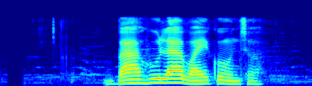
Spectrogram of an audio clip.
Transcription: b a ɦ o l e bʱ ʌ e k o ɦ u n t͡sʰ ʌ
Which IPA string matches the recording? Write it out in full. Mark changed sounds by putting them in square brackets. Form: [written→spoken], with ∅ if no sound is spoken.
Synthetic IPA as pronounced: b a ɦ [o→u] l [e→a] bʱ ʌ e k o ɦ u n t͡sʰ ʌ

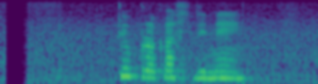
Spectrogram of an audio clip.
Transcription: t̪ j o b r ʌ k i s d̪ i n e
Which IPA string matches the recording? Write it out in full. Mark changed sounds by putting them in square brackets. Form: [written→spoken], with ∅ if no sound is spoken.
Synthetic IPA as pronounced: t̪ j o [b→p] r ʌ k [i→a] s d̪ i n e

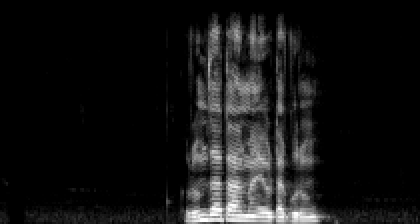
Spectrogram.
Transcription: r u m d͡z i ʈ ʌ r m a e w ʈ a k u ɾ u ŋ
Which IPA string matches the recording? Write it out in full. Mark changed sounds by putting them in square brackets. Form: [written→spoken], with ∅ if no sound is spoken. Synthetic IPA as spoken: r u m d͡z [i→a] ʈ [ʌ→a] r m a e w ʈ a [k→ɡ] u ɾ u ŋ

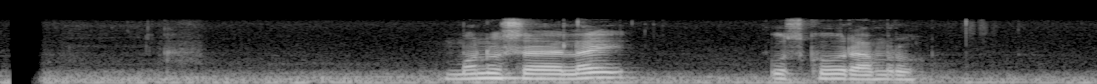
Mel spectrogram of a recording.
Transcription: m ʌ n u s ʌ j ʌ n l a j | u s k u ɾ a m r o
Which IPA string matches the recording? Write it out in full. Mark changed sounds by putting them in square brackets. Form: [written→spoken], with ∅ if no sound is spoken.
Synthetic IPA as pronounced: m ʌ n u s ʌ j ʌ [n→∅] l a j | u s k [u→o] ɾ a m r o

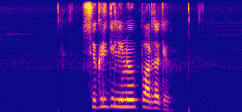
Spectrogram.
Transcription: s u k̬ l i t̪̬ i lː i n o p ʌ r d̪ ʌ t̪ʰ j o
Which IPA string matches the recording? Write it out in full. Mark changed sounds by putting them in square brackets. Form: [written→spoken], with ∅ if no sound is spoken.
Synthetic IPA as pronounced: s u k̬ [l→r] i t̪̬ i [lː→l] i n [o→u] p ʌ r d̪ ʌ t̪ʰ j o

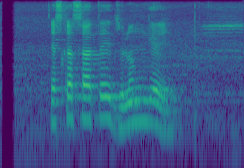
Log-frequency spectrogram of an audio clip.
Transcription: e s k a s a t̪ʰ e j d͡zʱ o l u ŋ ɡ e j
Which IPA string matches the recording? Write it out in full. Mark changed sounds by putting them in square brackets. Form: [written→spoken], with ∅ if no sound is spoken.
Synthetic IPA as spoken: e s k a s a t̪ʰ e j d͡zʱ [o→u] l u ŋ ɡ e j

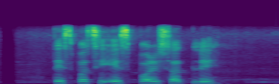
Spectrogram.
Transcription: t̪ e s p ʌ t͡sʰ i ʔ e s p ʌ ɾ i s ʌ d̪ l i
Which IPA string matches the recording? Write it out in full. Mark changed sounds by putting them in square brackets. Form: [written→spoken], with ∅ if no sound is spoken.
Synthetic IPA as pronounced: t̪ e s p ʌ t͡sʰ i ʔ e s p ʌ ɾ i s ʌ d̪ l [i→e]

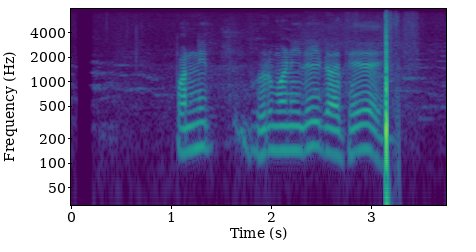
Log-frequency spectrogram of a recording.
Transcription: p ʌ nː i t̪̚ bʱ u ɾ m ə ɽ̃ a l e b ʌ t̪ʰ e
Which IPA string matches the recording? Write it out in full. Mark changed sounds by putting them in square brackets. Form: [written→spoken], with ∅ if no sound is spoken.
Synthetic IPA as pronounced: p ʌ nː i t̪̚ bʱ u ɾ m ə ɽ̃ [a→i] l e [b→ɡ] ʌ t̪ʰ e

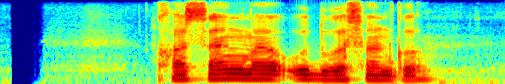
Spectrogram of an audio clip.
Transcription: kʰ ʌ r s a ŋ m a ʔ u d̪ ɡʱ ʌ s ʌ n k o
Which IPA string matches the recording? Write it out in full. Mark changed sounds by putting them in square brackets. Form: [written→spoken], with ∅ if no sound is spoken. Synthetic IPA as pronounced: kʰ ʌ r s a ŋ m a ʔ u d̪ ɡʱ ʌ s ʌ n k o

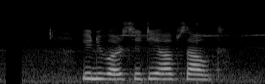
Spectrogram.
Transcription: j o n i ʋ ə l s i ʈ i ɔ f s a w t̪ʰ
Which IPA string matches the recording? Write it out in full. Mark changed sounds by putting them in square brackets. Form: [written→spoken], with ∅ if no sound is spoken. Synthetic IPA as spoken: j [o→u] n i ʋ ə [l→ɾ] s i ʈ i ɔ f s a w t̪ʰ

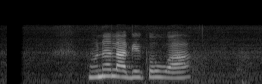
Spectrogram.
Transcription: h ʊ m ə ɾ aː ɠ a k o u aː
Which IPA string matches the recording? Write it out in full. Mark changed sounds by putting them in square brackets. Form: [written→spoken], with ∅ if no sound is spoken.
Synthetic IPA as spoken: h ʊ [m→n] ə [ɾ→l] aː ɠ [a→e] k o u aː

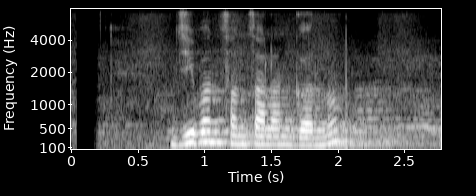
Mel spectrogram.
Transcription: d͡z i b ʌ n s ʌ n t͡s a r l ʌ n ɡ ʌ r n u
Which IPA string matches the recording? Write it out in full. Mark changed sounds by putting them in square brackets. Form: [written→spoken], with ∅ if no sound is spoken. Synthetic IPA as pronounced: d͡z i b ʌ n s ʌ n t͡s a [r→∅] l ʌ n ɡ ʌ r n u

